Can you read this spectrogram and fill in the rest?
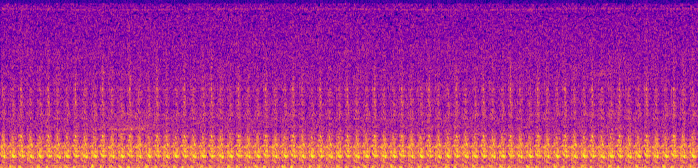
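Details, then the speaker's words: Recently bought used car refusing to start: even starter churn at about four beats a second going on and on without the engine ever catching; cranks but won't fire; battery drain a concern. "I just bought you. Can't break down on me like this."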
